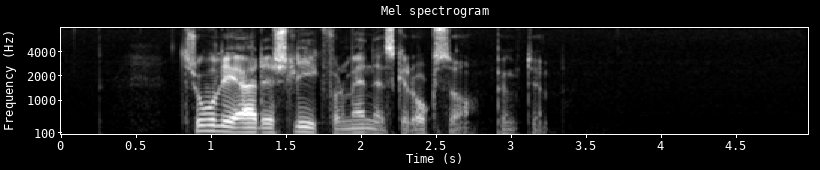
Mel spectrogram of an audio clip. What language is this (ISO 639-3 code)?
nor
